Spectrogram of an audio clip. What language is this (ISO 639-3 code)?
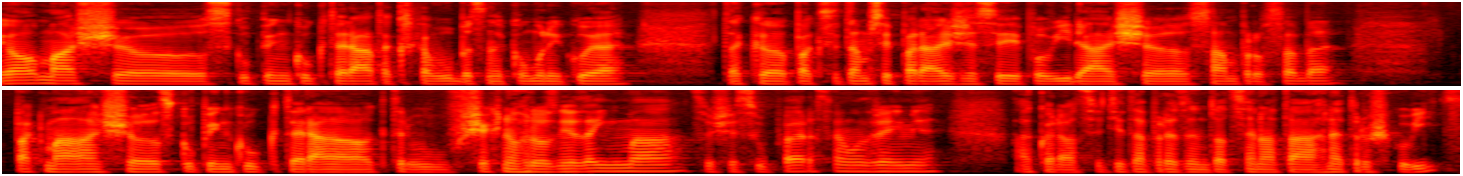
ces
